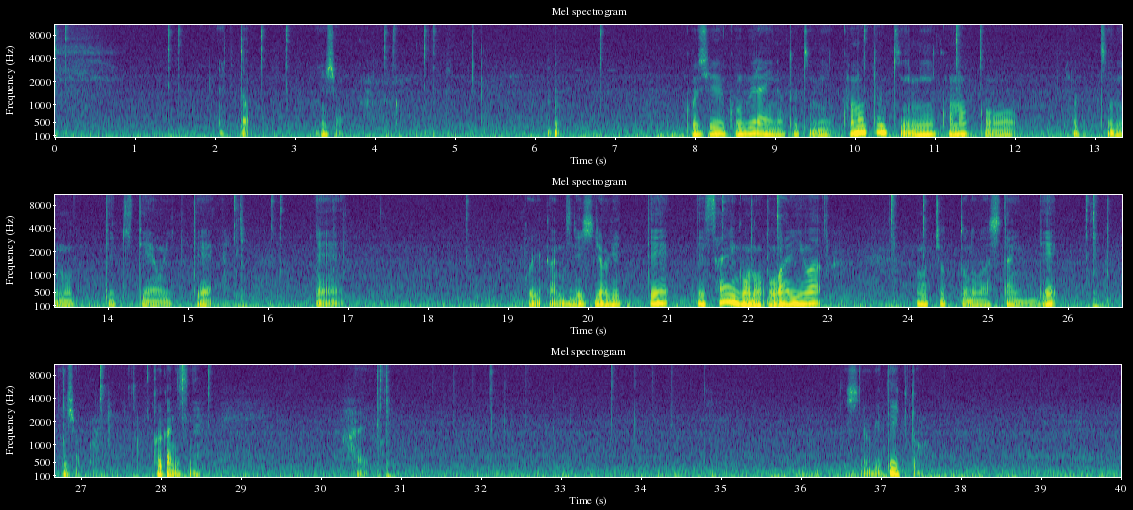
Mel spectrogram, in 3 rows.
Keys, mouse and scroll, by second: 0.1 click, 1.5 click, 2.8 drag, 4.2 click, 4.7 click, 6.9 click, 7.6 drag, 8.0-10.2 drag, 11.6-15.7 shift+drag, 16.1 click, 16.7 middle drag, 18.6-21.8 drag, 22.1 middle drag, 22.6 ctrl+scroll down 1, 24.3-26.3 shift+drag, 26.6 middle drag, 27.5 ctrl+scroll down 1, 28.7-30.9 shift+drag, 32.2-40.0 drag.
